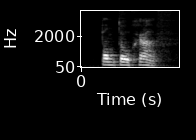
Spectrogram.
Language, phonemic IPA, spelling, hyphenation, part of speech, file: Dutch, /ˌpɑntoˈɣraf/, pantograaf, pan‧to‧graaf, noun, Nl-pantograaf.ogg
- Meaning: 1. pantograph (a tool for drawing) 2. pantograph (a current collector on trains)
